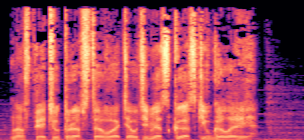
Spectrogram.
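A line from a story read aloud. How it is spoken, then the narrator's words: Sleepy grumbling father. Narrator (Russian): сонливо бурчал отец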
